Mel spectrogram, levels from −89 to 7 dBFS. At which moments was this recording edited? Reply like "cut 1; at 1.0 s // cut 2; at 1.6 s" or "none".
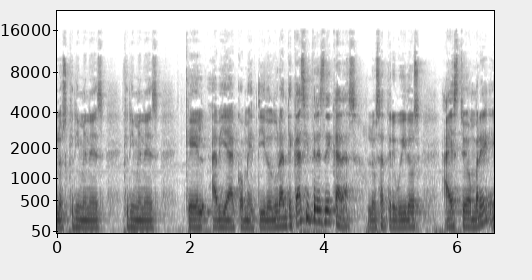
cut 1; at 1.0 s // cut 2; at 4.8 s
